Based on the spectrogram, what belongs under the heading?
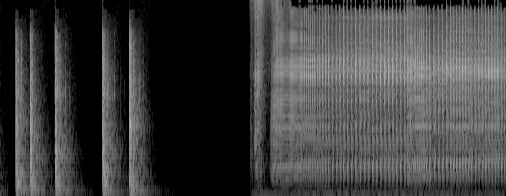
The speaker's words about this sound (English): The cheeky tricksters knock on the door.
